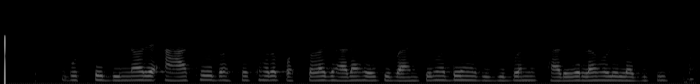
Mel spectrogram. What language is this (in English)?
Odia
